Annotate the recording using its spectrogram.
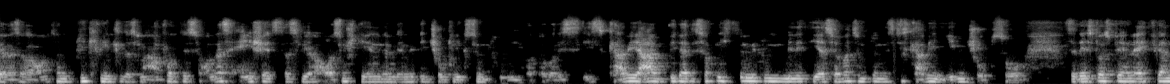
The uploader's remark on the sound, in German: Im Zoom-Interview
